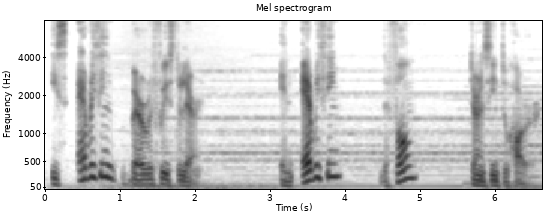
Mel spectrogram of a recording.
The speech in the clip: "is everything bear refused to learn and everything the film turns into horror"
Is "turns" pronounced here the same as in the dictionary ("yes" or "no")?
no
